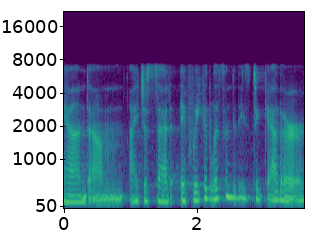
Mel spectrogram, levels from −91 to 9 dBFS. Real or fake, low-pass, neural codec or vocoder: real; 7.2 kHz; none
